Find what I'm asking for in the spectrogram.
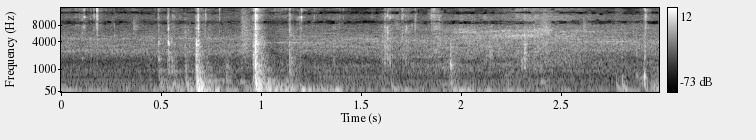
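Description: An Acura Integra car door opens with a couple of sharp clunks close by, followed by softer handling rattles and light knocks.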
